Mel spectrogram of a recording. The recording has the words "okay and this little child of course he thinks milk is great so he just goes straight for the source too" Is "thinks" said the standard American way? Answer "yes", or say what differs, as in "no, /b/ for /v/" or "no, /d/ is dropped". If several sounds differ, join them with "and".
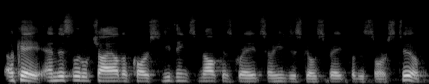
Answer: yes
